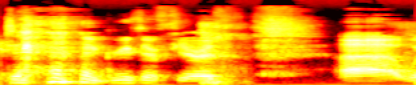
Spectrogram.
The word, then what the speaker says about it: Greuther Fürth: Now an American who will not be in a top league, but a second league, Julian Green signed with Bundesliga 2 side Greuther Fürth. Is that how you say it? Do you know? You took many years of German, and I didn't. Yes. Great. Greuther Fürth, which...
